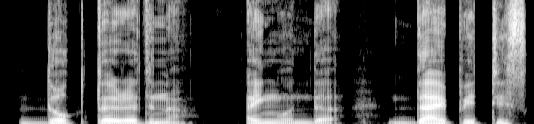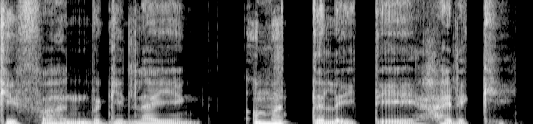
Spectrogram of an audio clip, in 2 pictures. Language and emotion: Manipuri, sad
